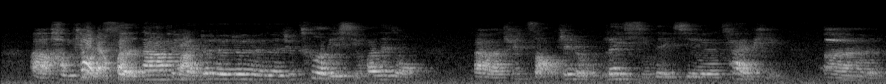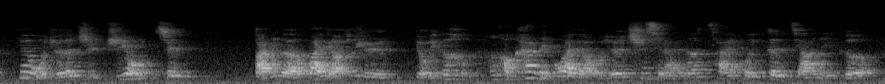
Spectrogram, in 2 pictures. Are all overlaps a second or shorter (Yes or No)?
No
